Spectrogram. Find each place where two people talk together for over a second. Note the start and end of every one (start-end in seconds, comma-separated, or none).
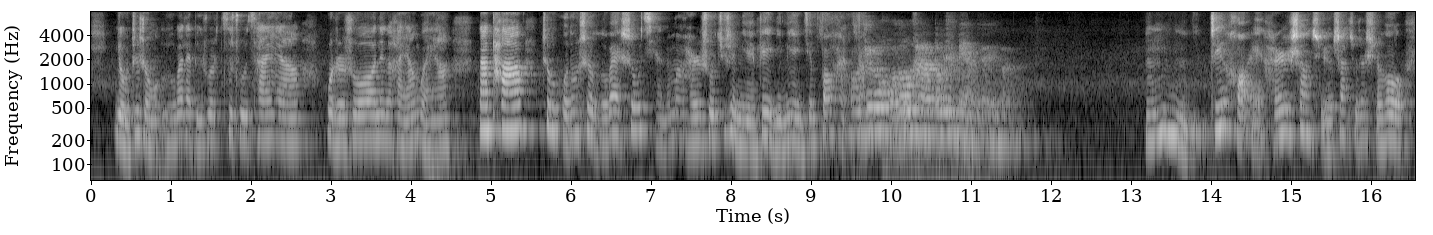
none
